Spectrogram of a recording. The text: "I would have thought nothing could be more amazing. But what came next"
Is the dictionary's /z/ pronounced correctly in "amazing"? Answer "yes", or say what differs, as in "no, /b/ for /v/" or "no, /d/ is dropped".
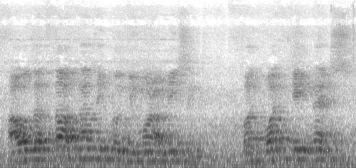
no, /s/ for /z/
